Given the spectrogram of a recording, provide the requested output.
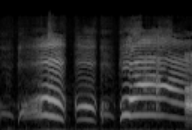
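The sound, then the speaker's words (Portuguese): An infant wails in loud bursts, three or four strained cries with short breaths between, the pitch rising and falling through each sob. “Agora é bebê.”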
